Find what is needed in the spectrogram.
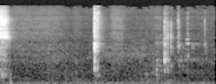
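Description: Small clear-plastic weathering-powder cases and the plastic model handled on a paper-covered tabletop: one sharp click about a second in, then two fainter clicks near the end.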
